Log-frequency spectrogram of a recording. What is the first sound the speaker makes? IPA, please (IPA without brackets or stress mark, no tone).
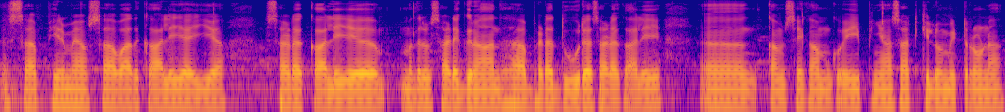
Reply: s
